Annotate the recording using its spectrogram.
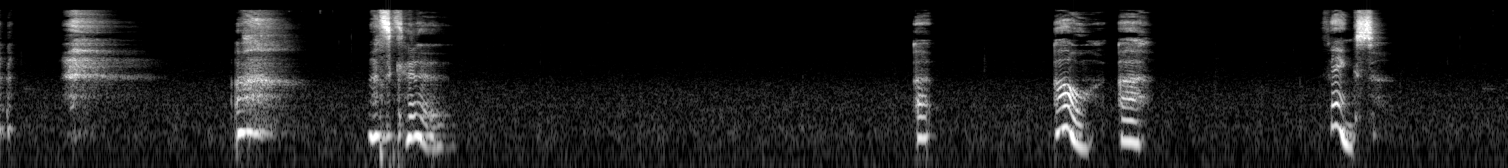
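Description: A young woman speaks softly and close to a microphone, in short breathy bursts.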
